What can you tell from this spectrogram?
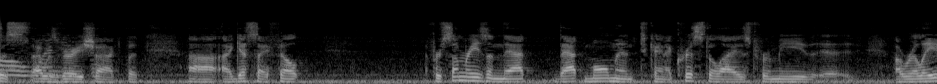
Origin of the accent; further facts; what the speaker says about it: Delano, Minnesota, United States; I grew up in Delano, Minnesota. I'm the oldest of 8 children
